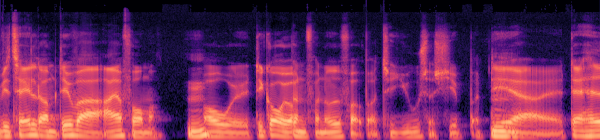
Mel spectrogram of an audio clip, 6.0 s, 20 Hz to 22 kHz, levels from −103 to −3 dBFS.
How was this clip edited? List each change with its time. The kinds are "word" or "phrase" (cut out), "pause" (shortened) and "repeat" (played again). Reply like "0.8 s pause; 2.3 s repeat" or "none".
2.9 s word; 3.6 s word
